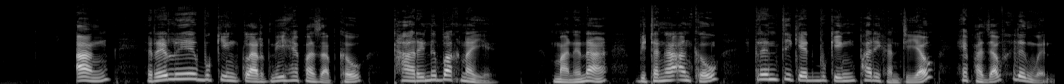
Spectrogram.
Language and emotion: Bodo, happy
